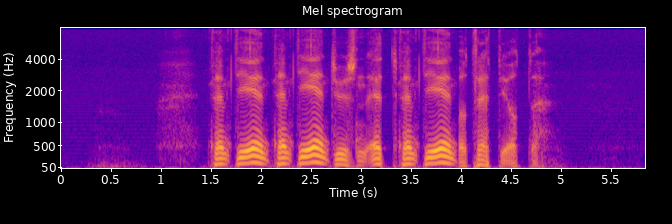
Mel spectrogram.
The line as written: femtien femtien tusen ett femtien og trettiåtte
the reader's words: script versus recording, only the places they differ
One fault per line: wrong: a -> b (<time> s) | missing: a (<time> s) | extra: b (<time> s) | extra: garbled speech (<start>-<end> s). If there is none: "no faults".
no faults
